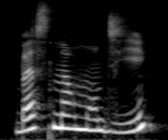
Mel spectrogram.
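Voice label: "basse normandie", French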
